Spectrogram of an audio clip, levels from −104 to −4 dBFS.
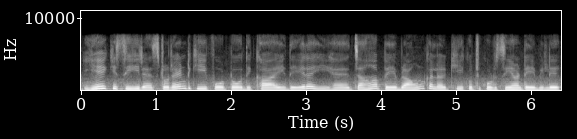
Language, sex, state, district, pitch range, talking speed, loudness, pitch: Hindi, female, Rajasthan, Jaipur, 235-255 Hz, 170 wpm, -13 LUFS, 245 Hz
